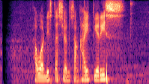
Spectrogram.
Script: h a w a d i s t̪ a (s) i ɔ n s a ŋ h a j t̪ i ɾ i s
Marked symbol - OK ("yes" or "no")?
yes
